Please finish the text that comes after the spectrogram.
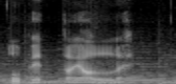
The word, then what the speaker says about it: opettajalle: in a consonant, and so while ta would normally be the secondary stress since it's on the odd syllable, it's followed by that heavy syllable, so the secondary stress moves over one to the right and it becomes opettajalle, da da da da da da da da da da, opettajalle.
